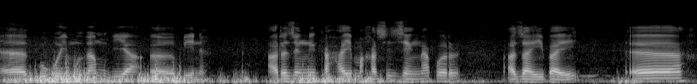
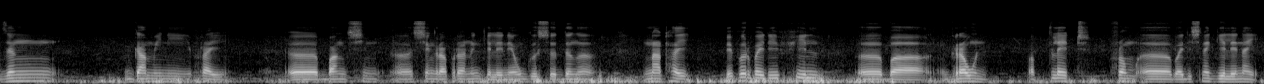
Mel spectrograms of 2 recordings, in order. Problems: constant background noise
